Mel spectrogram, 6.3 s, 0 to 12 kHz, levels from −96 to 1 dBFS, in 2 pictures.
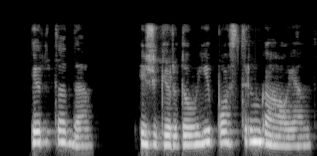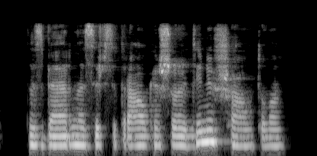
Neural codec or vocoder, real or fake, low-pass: none; real; 7.2 kHz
